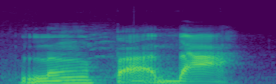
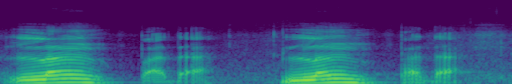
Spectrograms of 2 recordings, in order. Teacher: proparoxítona ou seja ante penúltima sílaba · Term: sílaba tônica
